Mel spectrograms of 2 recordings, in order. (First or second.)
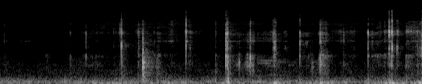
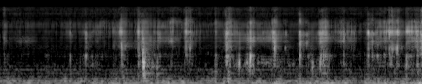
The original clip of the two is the first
